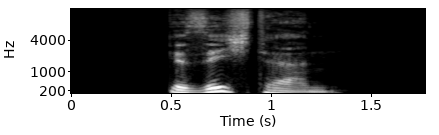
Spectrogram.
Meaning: dative plural of Gesicht
- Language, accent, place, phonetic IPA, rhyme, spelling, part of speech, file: German, Germany, Berlin, [ɡəˈzɪçtɐn], -ɪçtɐn, Gesichtern, noun, De-Gesichtern.ogg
